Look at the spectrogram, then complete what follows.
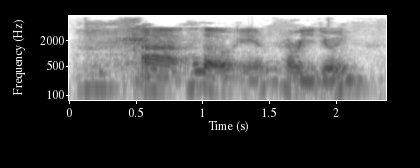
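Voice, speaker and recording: Relaxed man interviewer. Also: medium pitch, unhurried. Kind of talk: casual interview. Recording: muffled lo-fi recording with faint hiss.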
